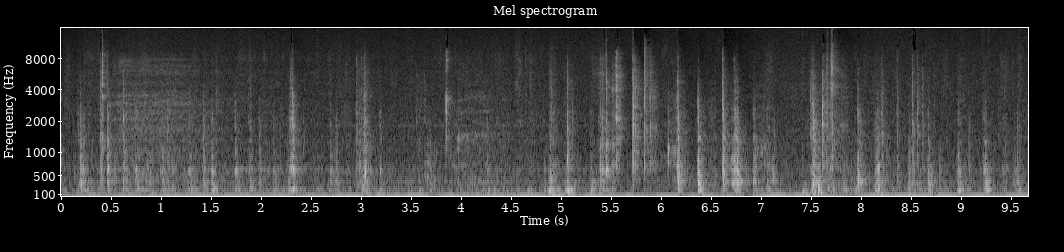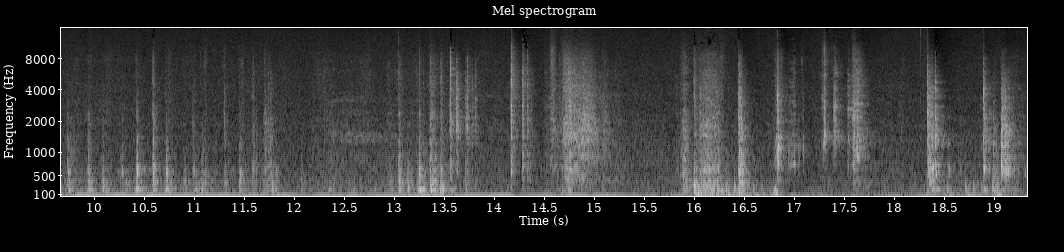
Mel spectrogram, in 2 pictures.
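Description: Screwdriver and hands working on a Lenoxx Sound BP-103 boombox cabinet as its screws are taken out: irregular small clicks, taps and rattles, with a louder run of knocks around fifteen to seventeen seconds in, over a steady low hum.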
